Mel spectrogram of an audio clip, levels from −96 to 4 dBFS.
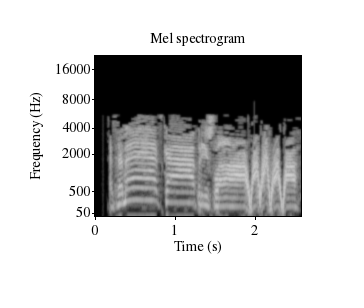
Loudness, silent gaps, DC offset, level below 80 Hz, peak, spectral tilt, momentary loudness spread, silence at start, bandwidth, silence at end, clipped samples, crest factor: -13 LUFS; none; under 0.1%; -46 dBFS; 0 dBFS; -7 dB/octave; 3 LU; 0.15 s; 5.8 kHz; 0.05 s; under 0.1%; 14 dB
